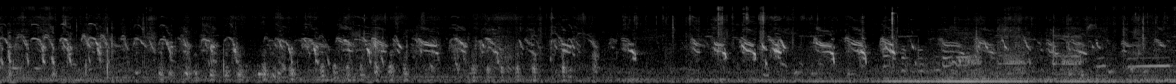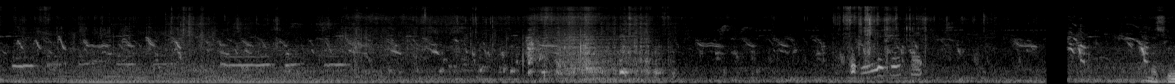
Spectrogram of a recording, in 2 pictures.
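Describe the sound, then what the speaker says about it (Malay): Hens of Vietnamese Saigon and Shamo gamefowl breeds cluck repeatedly in a farm coop, a busy, continuous chorus of close clucking and bird calls with occasional louder squawks. "Dengar bunyi tu kan? Bunyi tu kalau sebelum ni lah kan, ayam sebelum ni bunyi tu tanda-tanda dia nak telur."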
